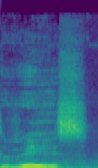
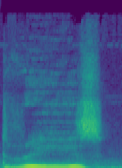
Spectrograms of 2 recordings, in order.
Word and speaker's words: raise: Therefore, the pronunciation here is not race, but raise, and z sound, which is alveolar, is a voiced sound.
